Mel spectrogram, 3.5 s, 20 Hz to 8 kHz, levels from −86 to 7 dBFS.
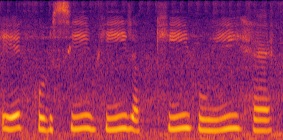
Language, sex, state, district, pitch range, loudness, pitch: Hindi, female, Uttar Pradesh, Lucknow, 240-270 Hz, -13 LUFS, 260 Hz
